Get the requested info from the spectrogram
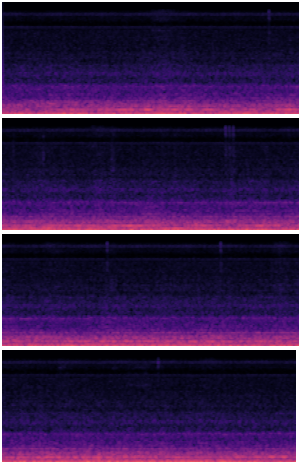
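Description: Passenger train in motion: a steady low rumble of the running train, with a faint steady hum over it.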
